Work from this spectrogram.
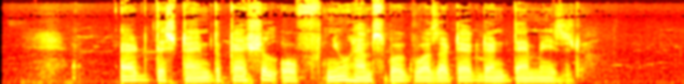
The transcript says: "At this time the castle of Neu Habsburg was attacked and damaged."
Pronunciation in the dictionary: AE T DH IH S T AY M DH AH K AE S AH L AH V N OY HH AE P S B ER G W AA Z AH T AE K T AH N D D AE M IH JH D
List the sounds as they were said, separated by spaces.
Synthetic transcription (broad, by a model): AE T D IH S T AY M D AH K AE SH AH L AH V N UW HH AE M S B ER G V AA Z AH T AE K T AH N D D AE M IH JH D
